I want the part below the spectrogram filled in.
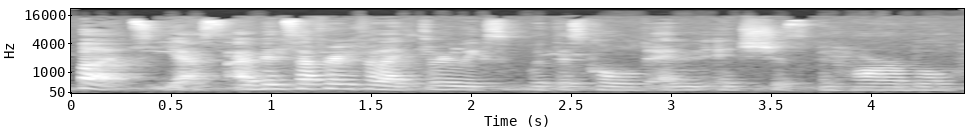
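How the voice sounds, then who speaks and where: A woman vlogger, hoarse from a cold, chatting excitedly to camera with lots of fillers. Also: low-pitched, moderate pace, roomy sound, distant mic, slight background noise, low-quality recording. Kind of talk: casual talk to camera.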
